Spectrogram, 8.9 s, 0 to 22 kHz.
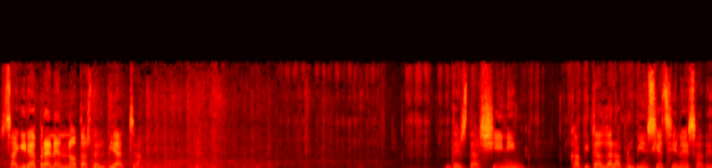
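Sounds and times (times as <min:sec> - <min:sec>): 
speech: 0:00.1 - 0:02.0, 0:05.6 - 0:08.8
passenger train from Xining to Golmud rumbling along rails at under 100 km per hour: 0:00.2 - 0:03.9.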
